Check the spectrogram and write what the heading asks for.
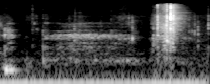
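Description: A tape measure being pulled off a crochet doily and reeled back in: a steady rushing, then a single sharp snap near the end.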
